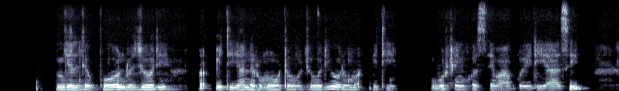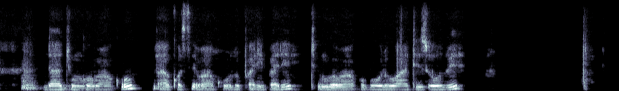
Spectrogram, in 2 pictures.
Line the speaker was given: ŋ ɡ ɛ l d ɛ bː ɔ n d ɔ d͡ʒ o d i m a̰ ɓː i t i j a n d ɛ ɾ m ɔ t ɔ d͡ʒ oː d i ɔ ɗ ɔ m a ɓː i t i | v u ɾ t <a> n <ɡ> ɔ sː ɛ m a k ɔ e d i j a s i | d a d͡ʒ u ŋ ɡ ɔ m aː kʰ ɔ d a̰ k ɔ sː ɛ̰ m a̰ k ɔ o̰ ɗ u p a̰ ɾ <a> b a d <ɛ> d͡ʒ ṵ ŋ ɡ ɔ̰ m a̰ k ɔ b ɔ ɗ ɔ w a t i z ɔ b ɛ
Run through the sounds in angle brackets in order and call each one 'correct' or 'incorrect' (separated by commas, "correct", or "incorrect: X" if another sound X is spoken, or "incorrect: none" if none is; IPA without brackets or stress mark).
incorrect: i, incorrect: k, incorrect: i, correct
